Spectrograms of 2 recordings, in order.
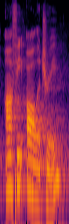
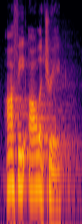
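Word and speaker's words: ophiolatry: among ancient peoples so I gave you that pronunciation of othella tree there's an alternate pronunciation can you repeat the word Aussie all a tree um what's the language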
